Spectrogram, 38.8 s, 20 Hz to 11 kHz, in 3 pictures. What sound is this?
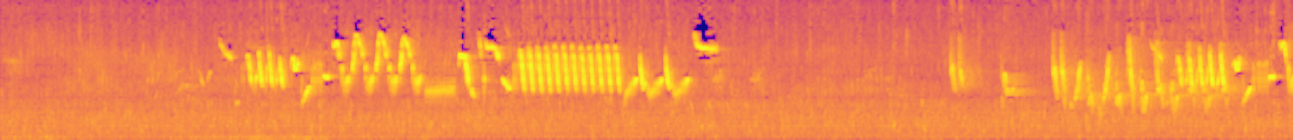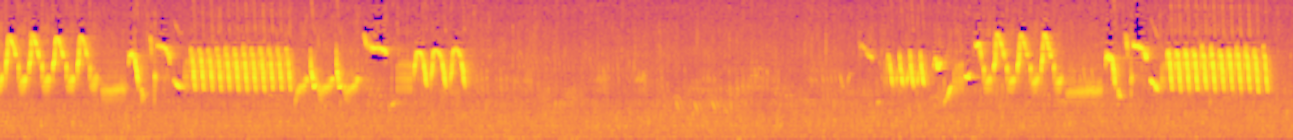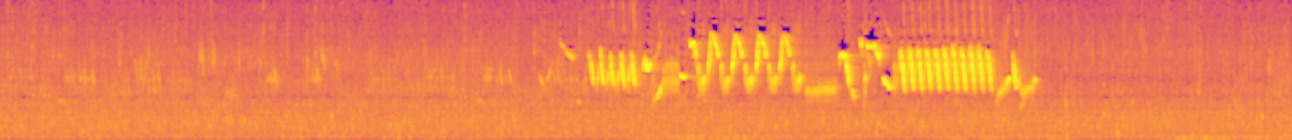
20070504.Sierra.stream.03
A stream in Sierra Morena (S Spain), bird calls in background. Sennheiser MKH60+MKH30 into Fostex FR2LE, decode to M/S stereo with Voxengo free VST plugin
nature, field-recording, stream, water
